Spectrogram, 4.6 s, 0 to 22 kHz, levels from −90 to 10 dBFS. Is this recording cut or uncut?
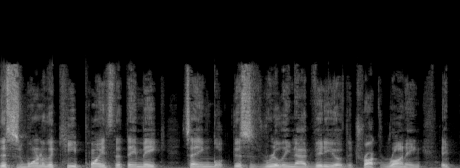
uncut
